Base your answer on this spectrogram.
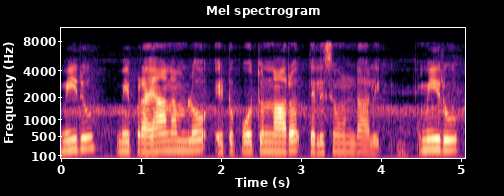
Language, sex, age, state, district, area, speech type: Telugu, female, 18-30, Telangana, Nizamabad, urban, spontaneous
